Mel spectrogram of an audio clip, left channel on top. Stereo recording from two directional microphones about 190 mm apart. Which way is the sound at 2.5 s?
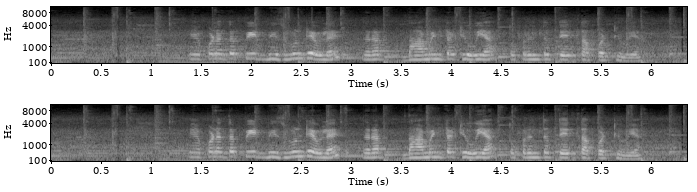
40° right (ahead or behind).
